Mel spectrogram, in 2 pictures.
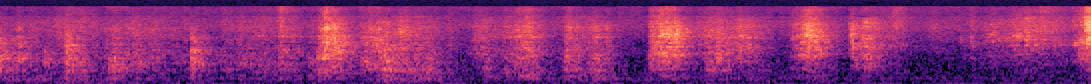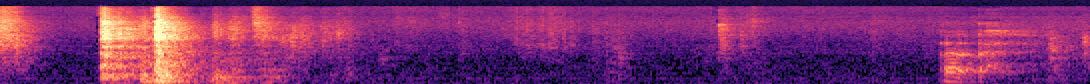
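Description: Scissors snipping through the clear plastic carrier sheet of holographic heat transfer vinyl in a run of quiet cuts. About halfway there is a louder clatter of handling on the work table, and one more sharp tap near the end.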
